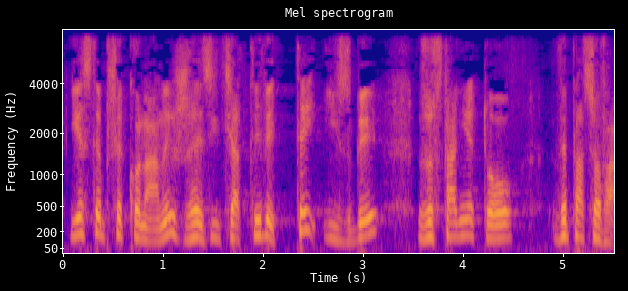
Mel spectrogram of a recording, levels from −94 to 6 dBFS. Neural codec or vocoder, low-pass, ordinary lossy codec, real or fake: none; 7.2 kHz; none; real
